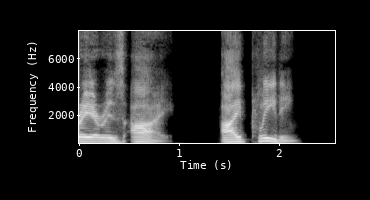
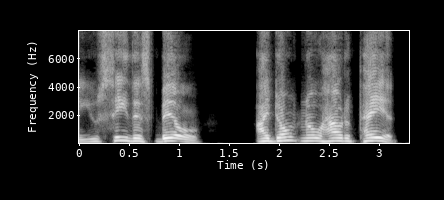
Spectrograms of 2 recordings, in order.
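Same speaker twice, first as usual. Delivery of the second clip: higher, rising to a tense plea; anxious pleading prayer; 6 semitones higher than usual. Retold or imitated. Worshipper begging God about an unpaid bill, anxious and higher. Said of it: "the tongue begins its sprint".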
